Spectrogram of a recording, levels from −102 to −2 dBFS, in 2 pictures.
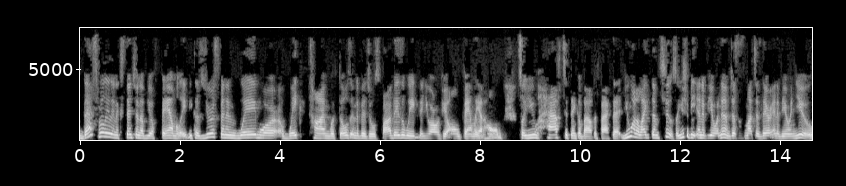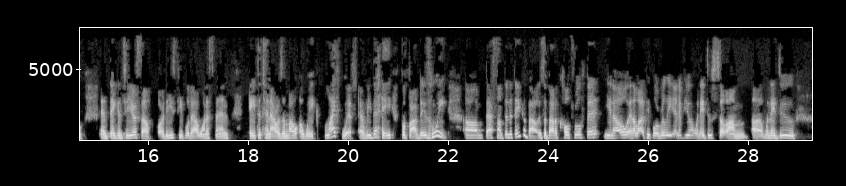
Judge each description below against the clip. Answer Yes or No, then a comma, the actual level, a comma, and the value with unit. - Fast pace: Yes, fast, 240 wpm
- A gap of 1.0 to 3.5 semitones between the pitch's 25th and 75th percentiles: Yes, average, 3.1 semitones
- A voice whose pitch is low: No, medium, 175 Hz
